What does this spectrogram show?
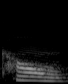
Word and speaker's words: comb: to comb through and notice that b is silent comb comb through this means to analyze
